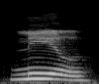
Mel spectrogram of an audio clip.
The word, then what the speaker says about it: kneel: Here K is silent. Eel, kneel.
